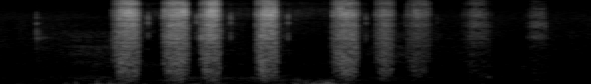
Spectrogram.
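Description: A spark plug being scrubbed clean by hand, about nine quick scraping strokes in a loose rhythm.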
